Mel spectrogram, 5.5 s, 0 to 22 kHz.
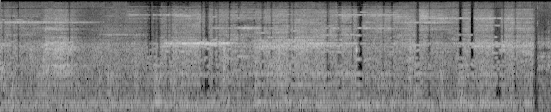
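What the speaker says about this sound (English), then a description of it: "That RS3 unit is making its great Alco sounds" A model Alco RS3 diesel locomotive on a layout rumbles steadily at a distance, its engine drone mixed with faint squealing wheels and rail noise.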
